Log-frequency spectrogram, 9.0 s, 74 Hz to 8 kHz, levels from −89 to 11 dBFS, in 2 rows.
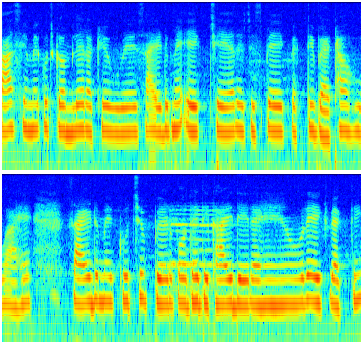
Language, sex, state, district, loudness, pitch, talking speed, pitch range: Hindi, female, Maharashtra, Chandrapur, -15 LUFS, 220 Hz, 205 wpm, 215-225 Hz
